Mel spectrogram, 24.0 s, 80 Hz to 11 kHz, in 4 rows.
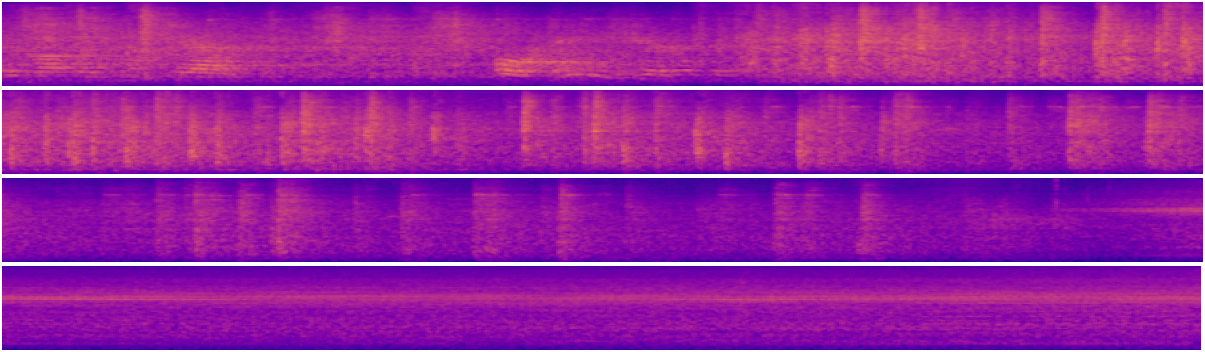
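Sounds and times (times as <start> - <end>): train wheels clacking over rail joints: 0.0 - 2.6, 3.5 - 17.1.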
